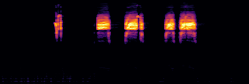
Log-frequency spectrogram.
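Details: Six-month-old young black francolin (kala teetar) giving a short-cut call: one brief harsh note, then four loud, grating, buzzy bursts in two close pairs, all within about a second and a half, over a quiet background.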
